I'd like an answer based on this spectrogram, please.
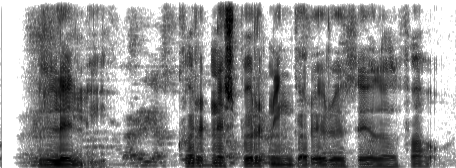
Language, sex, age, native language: Icelandic, male, 14, Icelandic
